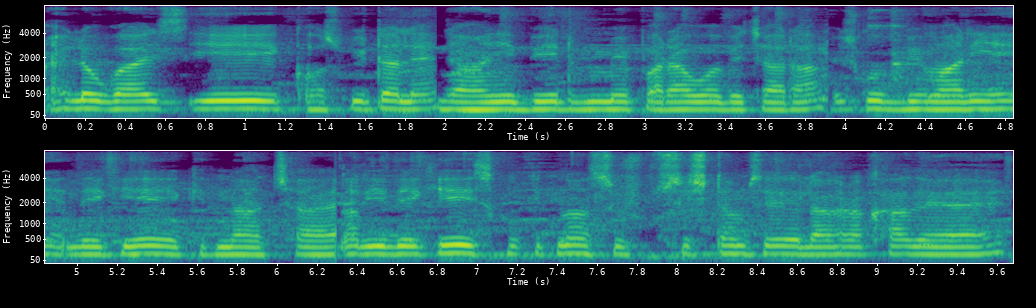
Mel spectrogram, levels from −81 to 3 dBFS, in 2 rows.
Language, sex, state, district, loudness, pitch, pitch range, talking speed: Hindi, female, Bihar, Gaya, -14 LUFS, 160 Hz, 155-165 Hz, 180 wpm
